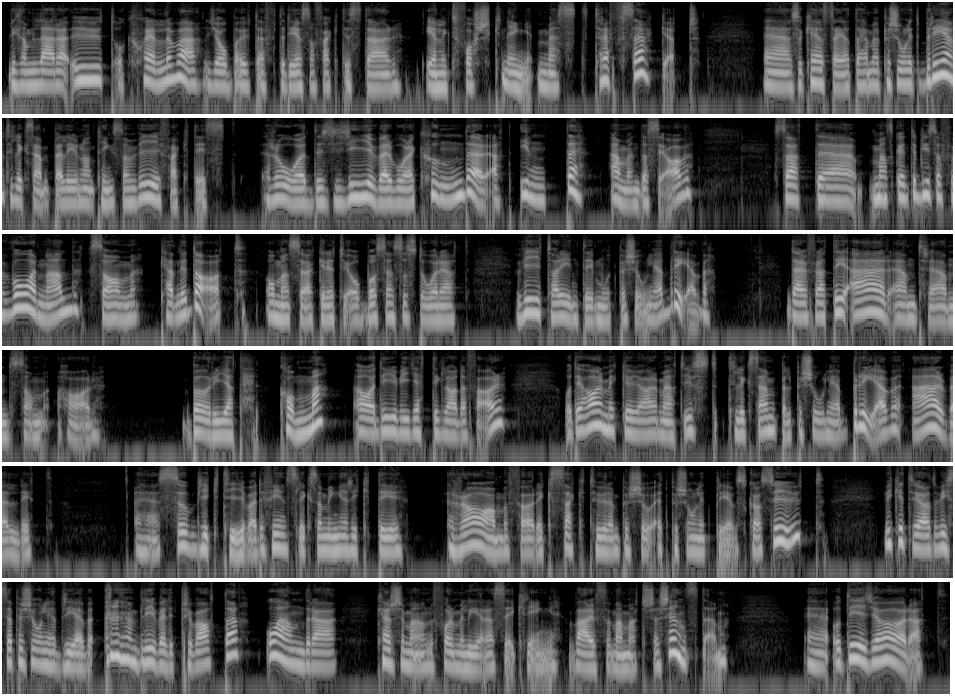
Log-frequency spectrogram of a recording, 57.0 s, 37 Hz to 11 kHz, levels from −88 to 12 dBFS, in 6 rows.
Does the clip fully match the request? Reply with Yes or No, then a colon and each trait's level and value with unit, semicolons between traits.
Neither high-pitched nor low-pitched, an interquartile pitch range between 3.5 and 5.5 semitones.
Yes: medium, 165 Hz; average, 4.4 semitones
